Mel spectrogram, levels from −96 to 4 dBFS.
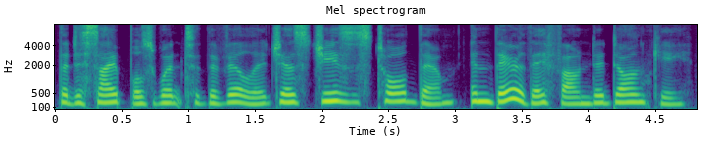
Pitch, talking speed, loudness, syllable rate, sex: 210 Hz, 200 wpm, -16 LUFS, 5.0 syllables/s, female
